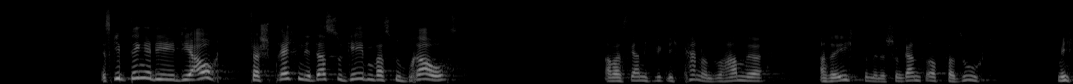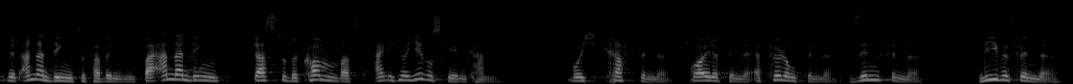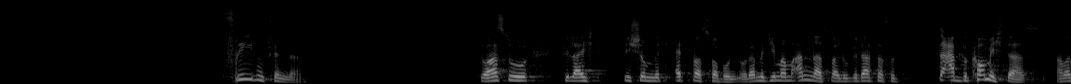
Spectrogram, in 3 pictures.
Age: 40-59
